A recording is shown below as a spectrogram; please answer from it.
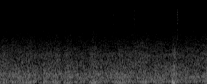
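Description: Quiet room tone: a faint steady low hum with one small click near the end.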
